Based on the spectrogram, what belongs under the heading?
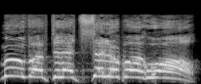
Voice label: US order cover wall cinderblock, battlechatter, english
